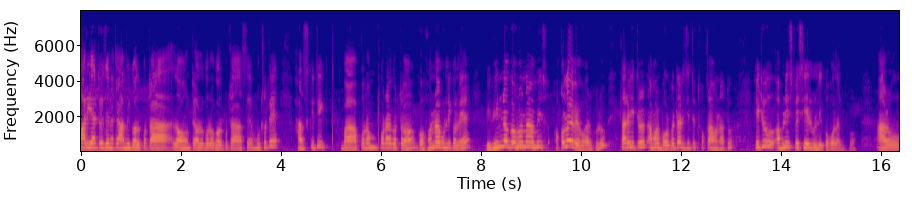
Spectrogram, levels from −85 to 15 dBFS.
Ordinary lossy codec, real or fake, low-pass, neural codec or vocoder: none; real; 7.2 kHz; none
